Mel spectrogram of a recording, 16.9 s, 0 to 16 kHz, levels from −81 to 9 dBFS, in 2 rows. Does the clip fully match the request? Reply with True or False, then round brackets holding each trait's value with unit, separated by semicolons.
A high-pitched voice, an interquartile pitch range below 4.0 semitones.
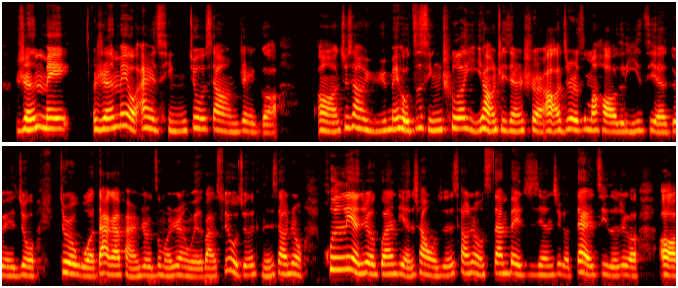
True (220 Hz; 3.3 semitones)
